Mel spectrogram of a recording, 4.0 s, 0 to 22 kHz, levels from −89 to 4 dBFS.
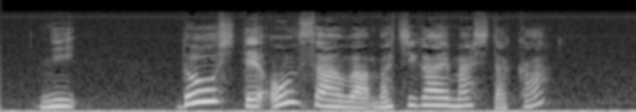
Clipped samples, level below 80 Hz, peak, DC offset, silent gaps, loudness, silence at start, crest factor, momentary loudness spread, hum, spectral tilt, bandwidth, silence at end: under 0.1%; -42 dBFS; -4 dBFS; 7%; none; -19 LUFS; 0.05 s; 16 dB; 10 LU; none; -4.5 dB/octave; 14 kHz; 0 s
